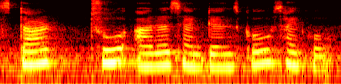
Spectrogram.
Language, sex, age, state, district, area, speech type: Bodo, female, 30-45, Assam, Kokrajhar, rural, read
